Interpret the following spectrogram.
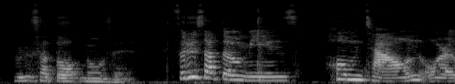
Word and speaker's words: ふるさと納税: This is a very cool system, and it's called Furusato Noze, right? Yes. Say it in real pronunciation. It's called ふるさと納税。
